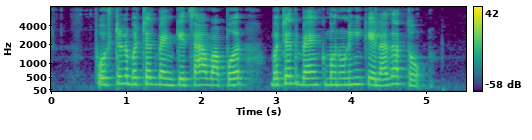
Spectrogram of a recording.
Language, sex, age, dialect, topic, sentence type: Marathi, female, 51-55, Standard Marathi, banking, statement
